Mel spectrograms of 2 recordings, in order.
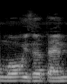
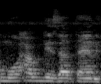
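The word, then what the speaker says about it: معوذتين: लोग जो उर्दू वाले हैं जिनको प्रोनाउंसिएशन नहीं पता, वो मुअव्विज़तैन भी कह देते हैं, लेकिन लफ्ज़ जो है वो मुअव्विज़तैन है।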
